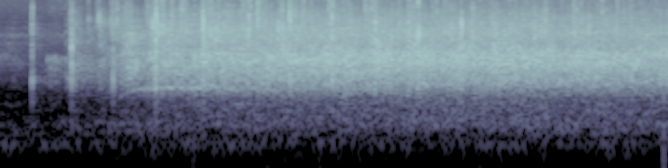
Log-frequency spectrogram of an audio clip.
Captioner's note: applause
